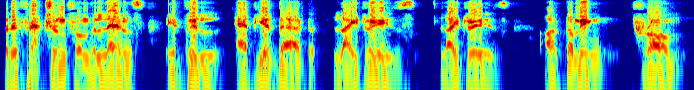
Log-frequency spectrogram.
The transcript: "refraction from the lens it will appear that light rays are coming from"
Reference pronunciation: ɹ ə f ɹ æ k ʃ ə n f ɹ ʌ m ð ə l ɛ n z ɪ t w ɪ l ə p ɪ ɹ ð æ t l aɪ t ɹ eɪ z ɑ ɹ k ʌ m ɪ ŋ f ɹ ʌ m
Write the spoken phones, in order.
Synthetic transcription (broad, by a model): ɹ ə f ɹ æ k ʃ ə n f ɹ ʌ m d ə l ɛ n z ɪ t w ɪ l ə p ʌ ɹ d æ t l aɪ t ɹ eɪ z ɑ ɹ k ʌ m ɪ ŋ f ɹ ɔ m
